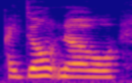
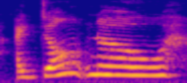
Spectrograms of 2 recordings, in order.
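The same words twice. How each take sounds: First: Said in the usual way. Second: Slow, stretched-out "I don't know"; drawn-out hesitation. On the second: Real, not acted. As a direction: drag out "know" unsure.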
